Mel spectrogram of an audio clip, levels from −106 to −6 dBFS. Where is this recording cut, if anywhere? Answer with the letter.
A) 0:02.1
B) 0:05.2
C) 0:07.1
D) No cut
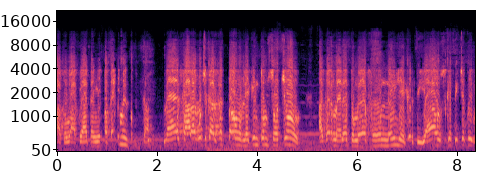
A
